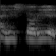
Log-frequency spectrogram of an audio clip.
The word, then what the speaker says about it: Historie: betul-betul memang ya teman-teman Yang bisa itu historie bacanya historie gitu ya Kemudian yang kedua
